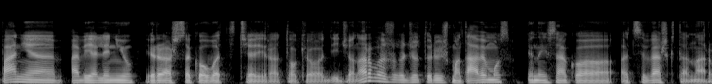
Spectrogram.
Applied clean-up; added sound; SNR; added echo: none; none; none; none.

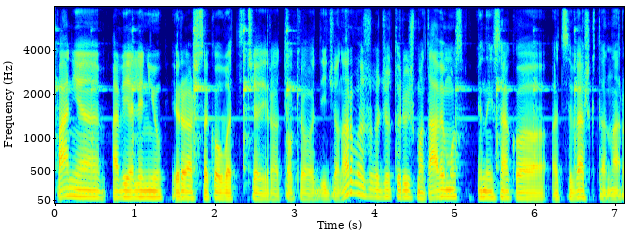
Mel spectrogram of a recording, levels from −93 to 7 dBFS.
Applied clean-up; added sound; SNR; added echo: none; Hammer; 17 dB; none.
